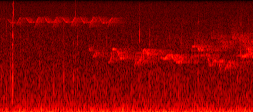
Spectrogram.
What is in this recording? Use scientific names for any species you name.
Mniotilta varia, Pheucticus ludovicianus, Seiurus aurocapilla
